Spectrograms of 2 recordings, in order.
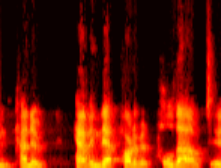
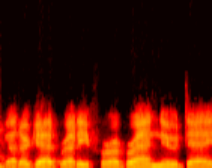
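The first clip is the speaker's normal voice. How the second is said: put-on morose spoken-word reading, lower and quieter; 7 semitones lower, 5 dB quieter than usual. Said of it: "Read 'em in morose [name] style".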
